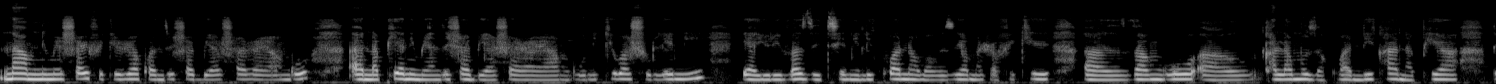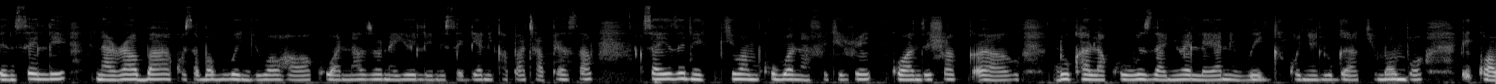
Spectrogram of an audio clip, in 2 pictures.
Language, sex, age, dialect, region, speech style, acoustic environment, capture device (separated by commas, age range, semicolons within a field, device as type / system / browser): Swahili, female, 25-34, Kenya - Nairobi Sheng-influenced, Kenya, happy; excited; focused, nature, mobile / Linux / Chrome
